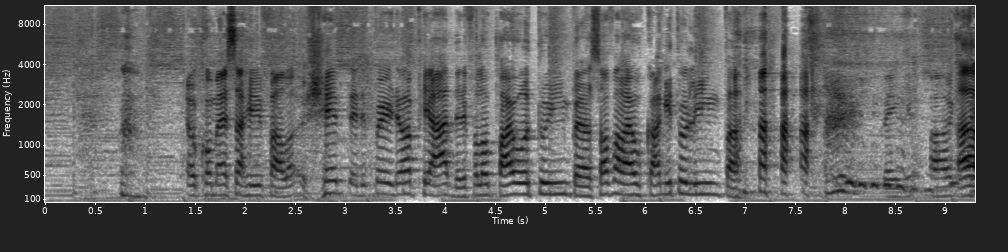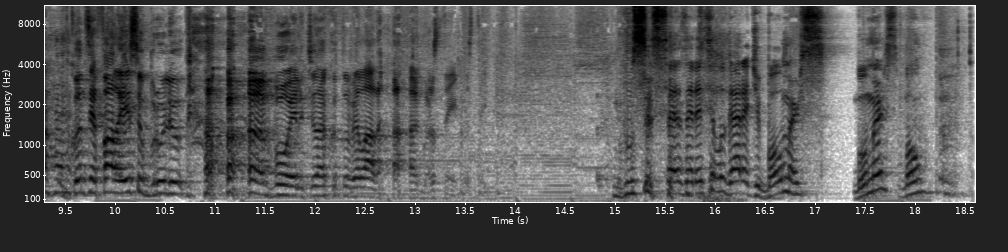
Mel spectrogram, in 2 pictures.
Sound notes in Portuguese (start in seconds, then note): 6.8 risos; 15.5 riso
